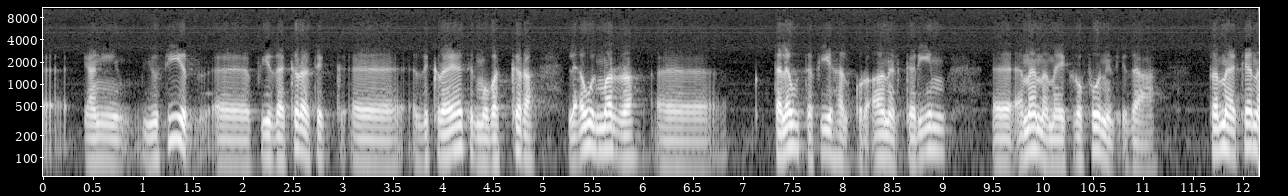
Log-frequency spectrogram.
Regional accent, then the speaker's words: Egypt; نعتز بيها والله كمصريين.

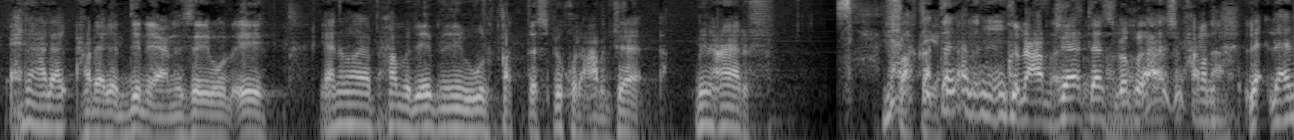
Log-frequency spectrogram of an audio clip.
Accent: Egypt; حتى المثل الشعبي يقول ايه يعني عندنا في مصر يقول لك

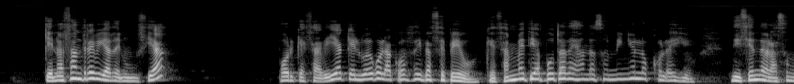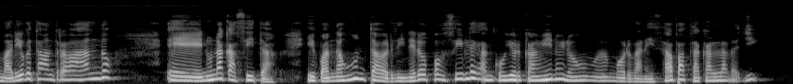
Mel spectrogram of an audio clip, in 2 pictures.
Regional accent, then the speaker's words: Andalusia, Spain; Como pasa, por ejemplo, en los barrios de mi pueblo, en los barrios de allí de Sevilla, no mucho.

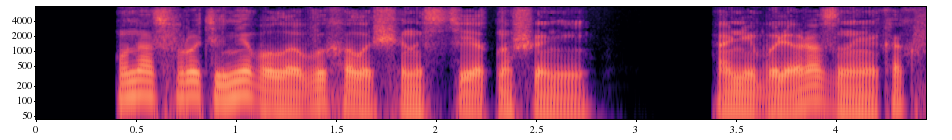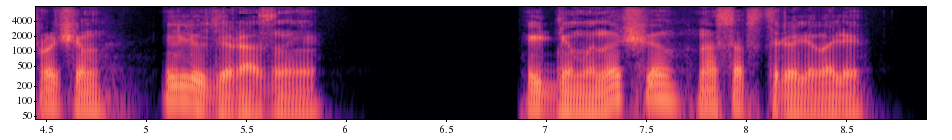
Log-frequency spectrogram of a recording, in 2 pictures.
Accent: Donbas, Ukraine; И может даже благодаря тому, что мы, бойцы с Донбасса, находимся здесь, это смертельное железо никогда и никуда уже не полетит

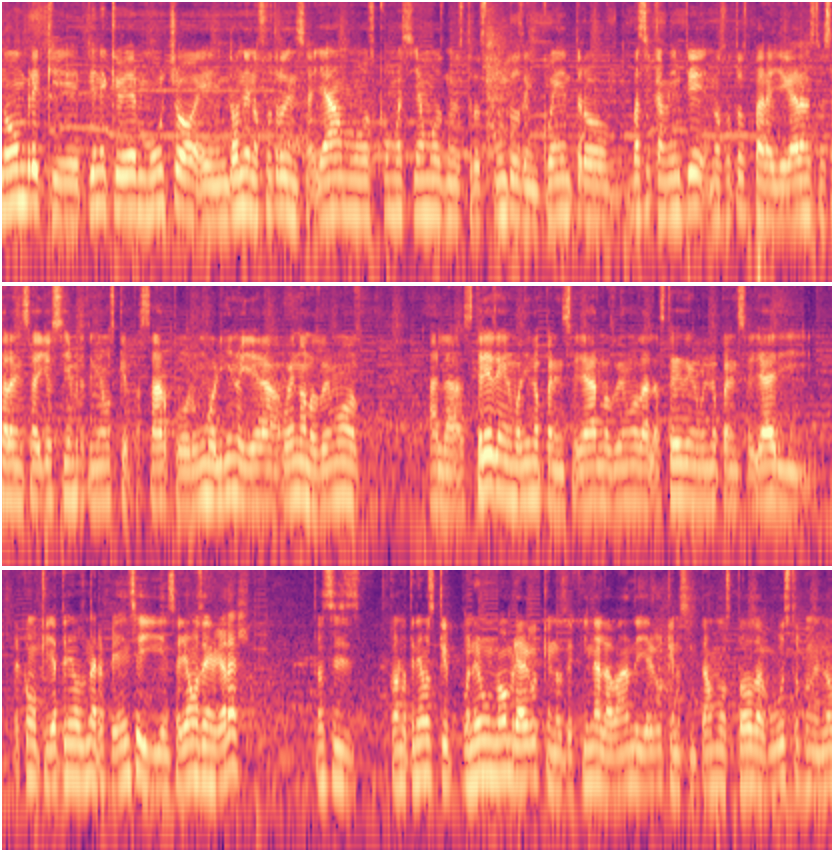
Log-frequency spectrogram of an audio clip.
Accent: Quito, Pichincha, Ecuador; acá el resto somos quiteños de la banda, hasta el baterista es quiteño.

